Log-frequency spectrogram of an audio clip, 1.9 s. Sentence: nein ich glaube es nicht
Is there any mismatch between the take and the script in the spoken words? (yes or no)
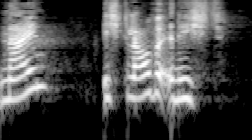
yes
